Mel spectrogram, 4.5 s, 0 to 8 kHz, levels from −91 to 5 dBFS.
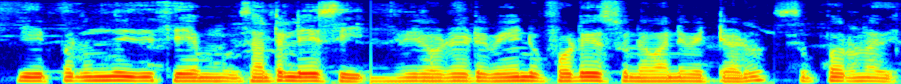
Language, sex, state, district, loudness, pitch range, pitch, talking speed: Telugu, male, Telangana, Nalgonda, -15 LUFS, 120-135 Hz, 125 Hz, 185 wpm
